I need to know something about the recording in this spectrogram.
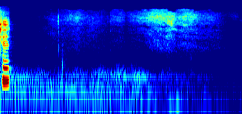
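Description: Low rumbling of a small ball rolling across a wooden floor, with a faint scraping hiss in the second half.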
